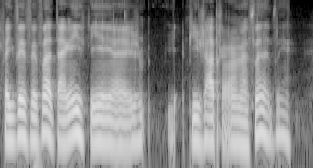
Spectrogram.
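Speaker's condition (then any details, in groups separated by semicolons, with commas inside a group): Cerebral palsy; possibly unclear speech but understandable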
